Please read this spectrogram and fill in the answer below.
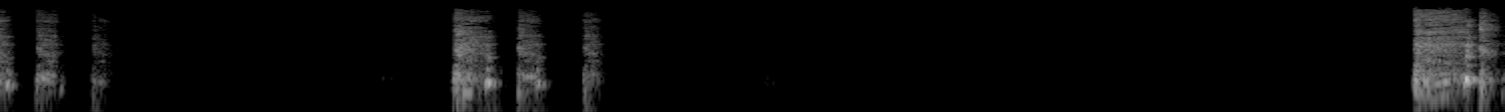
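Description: Short clusters of dry coughs, two or three at a time, separated by silent pauses; repeated coughing bouts.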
